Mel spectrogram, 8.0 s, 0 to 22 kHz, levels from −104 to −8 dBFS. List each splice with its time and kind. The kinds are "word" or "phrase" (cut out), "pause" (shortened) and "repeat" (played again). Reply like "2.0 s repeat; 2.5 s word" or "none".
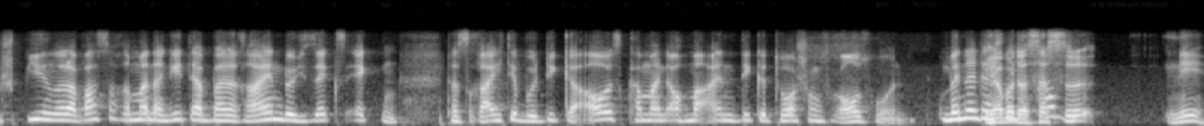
6.2 s pause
